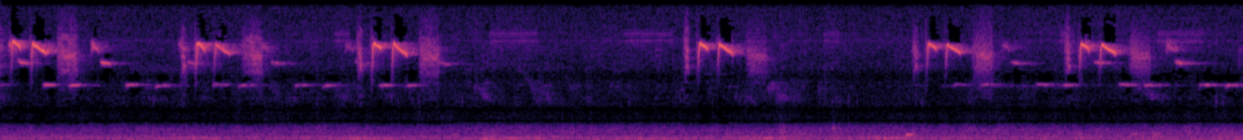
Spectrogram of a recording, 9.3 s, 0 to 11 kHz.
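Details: High-pitched thin double notes from a Eurasian blue tit, recurring in short bursts every one to two seconds; garden recording from Weener, East Frisia, northwest Germany, February 2023, over soft low background noise.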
